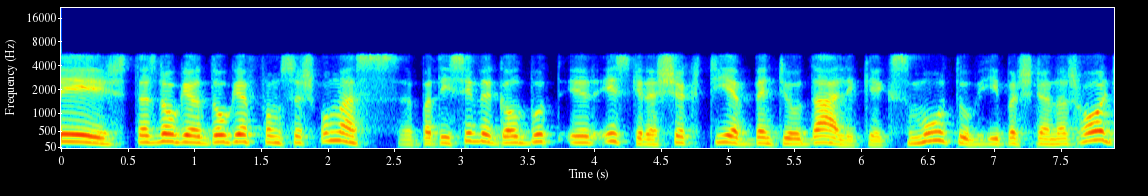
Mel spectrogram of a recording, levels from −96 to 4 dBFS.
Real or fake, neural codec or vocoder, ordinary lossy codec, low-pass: fake; codec, 16 kHz, 0.2 kbps, FocalCodec; Opus, 24 kbps; 5.4 kHz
